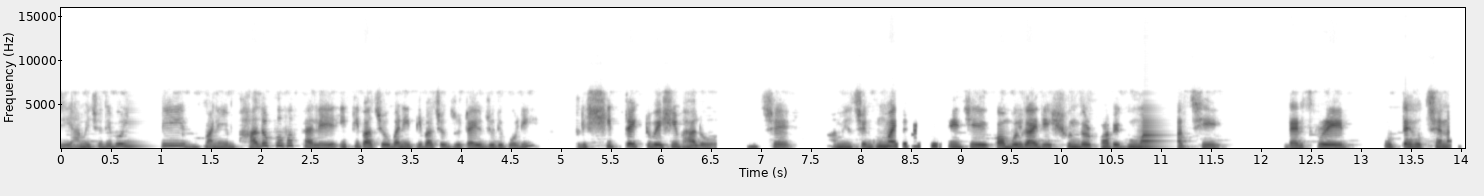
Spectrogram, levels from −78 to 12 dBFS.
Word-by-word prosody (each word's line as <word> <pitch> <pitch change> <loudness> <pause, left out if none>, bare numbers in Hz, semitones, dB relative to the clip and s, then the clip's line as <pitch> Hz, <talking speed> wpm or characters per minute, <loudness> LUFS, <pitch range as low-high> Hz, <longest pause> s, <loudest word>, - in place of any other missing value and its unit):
জি, 220 - -6
আমি 220 +2 -3
যদি 255 +1 -4
বলি, 270 -1 +1 0.8
মানে 215 -1 -2 0.2
ভালো 235 +6 +2
প্রভাব 310 -1 -1
ফেলে 210 -5 +1 0.2
ইতিবাচক 235 -1 +1
বা - - +4
নেতিবাচক 225 0 -2
দুটাই 220 0 0
যদি 205 -1 -1
বলি 225 +8 -4 0.4
তাহলে 210 -1 -8
শীতটা 255 +1 +1
একটু 260 +1 -7
বেশি 220 +3 +1
ভালো। 185 -3 0 0.5
হচ্ছে 230 +2 -5 0.5
আমি 215 0 -3
হচ্ছে 220 +4 -3
ঘুমাইতে 255 +2 +6
পারতেছি 265 0 -1 0.2
যে 240 - +2 0.2
কম্বল 225 +1 +3
গায়ে 220 0 +7
দিয়ে 230 -1 0
সুন্দরভাবে 235 -1 +2
ঘুমাচ্ছি। 215 0 -1 0.8
That's 200 -1 +3
great। 225 -3 +7 0.4
উঠতে 245 +2 +2
হচ্ছে 240 0 -1
না। - - -1
230 Hz, 150 wpm, -21 LUFS, 215-250 Hz, 0.8 s, গায়ে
